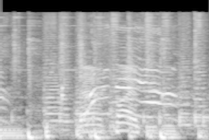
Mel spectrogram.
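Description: Live highlife band music: drum kit, bass guitar and keyboards, with a high melody line that slides up and down in pitch.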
